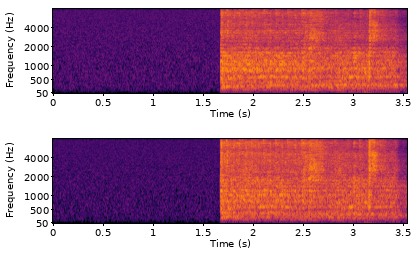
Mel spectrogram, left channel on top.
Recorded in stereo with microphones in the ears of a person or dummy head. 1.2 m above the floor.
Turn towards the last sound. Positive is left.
turn(degrees=-45)  # may be behind; listen again after turning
